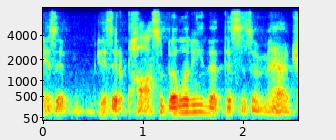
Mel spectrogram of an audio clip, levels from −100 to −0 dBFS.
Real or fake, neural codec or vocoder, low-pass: fake; vocoder, 22.05 kHz, 80 mel bands, HiFi-GAN; 7.2 kHz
